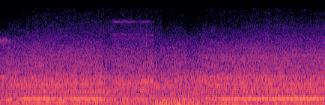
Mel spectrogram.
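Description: Ford Focus RS racing in the video game Project Cars, a steady engine drone held at a fairly constant pitch with a brief shift midway, loud and continuous with no talk over it.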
